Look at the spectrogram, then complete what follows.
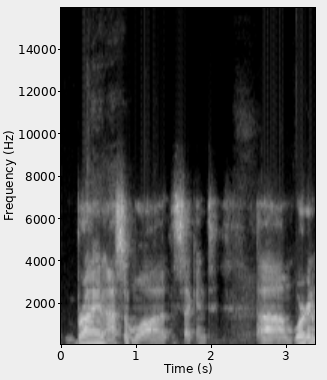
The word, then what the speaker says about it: Asamoah: get the names right people yeah it's Brian asamoah the second um we're gonna be doing that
